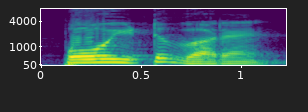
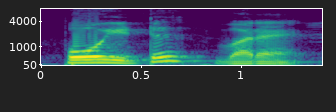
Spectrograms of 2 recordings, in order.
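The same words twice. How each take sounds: The two takes are said the same way.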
